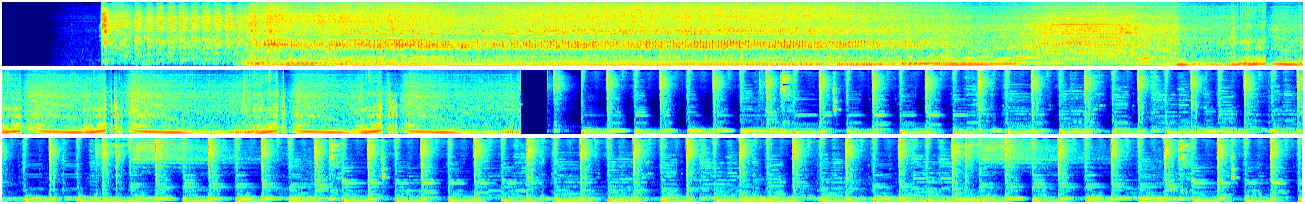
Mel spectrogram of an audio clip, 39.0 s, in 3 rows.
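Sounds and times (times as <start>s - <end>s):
car engine revving: 1.0s - 18.2s
car engine starting and idling: 1.0s - 18.2s.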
